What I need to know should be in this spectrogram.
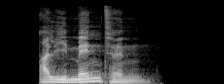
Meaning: dative plural of Alimente
- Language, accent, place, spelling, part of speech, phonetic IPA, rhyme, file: German, Germany, Berlin, Alimenten, noun, [aliˈmɛntn̩], -ɛntn̩, De-Alimenten.ogg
